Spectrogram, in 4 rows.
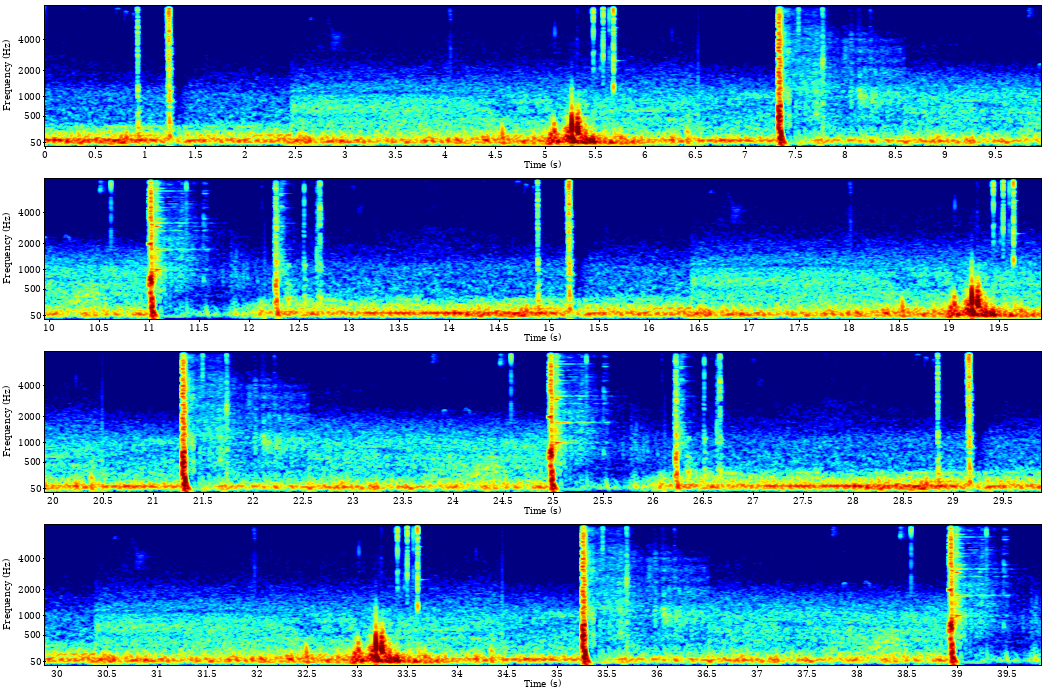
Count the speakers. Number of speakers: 0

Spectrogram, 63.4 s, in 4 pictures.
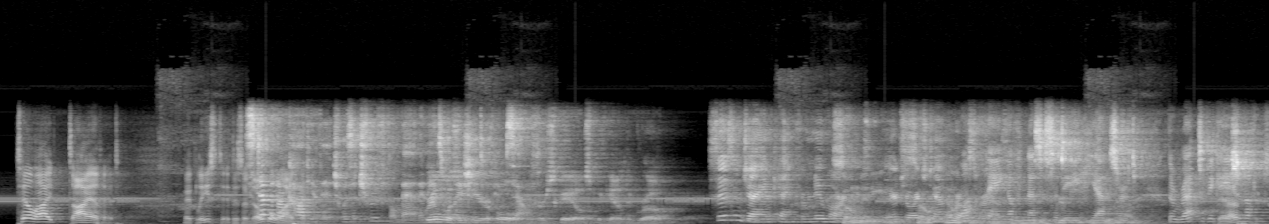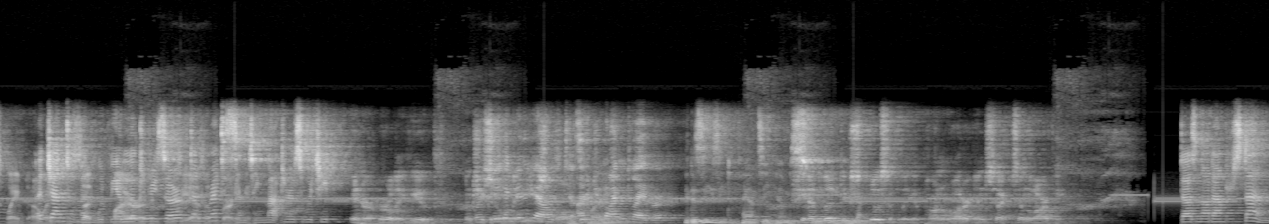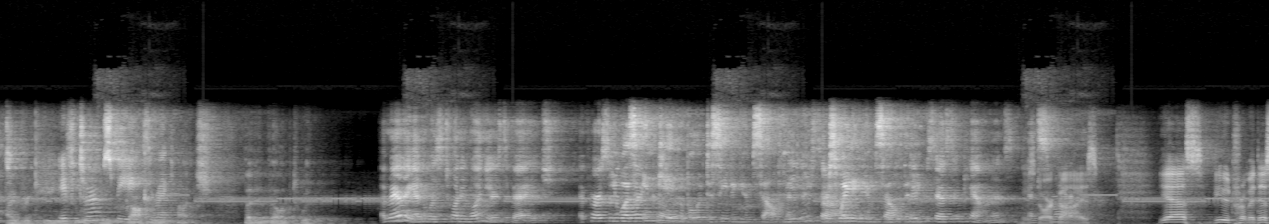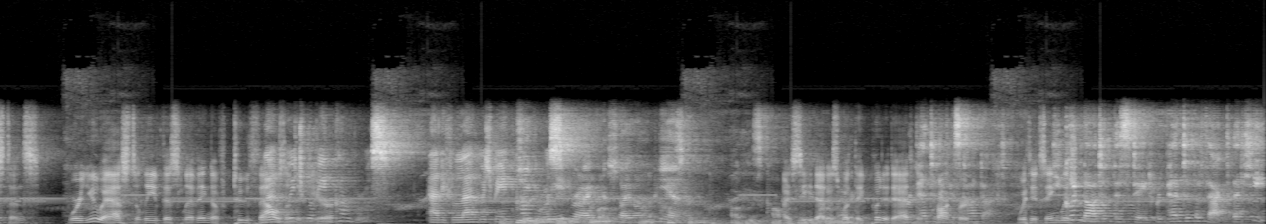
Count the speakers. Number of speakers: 6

